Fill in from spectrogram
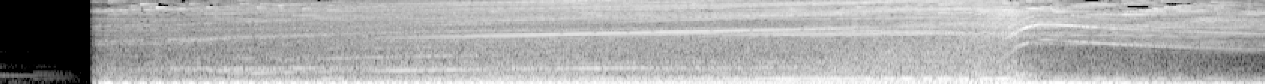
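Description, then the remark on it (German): Washing machines in a laundry room kick into their spin cycles one after another with a sudden loud rumble, motor whines climbing steadily in pitch over a dense mechanical roar, with a sharp swooping tone near the end. “Eine Waschmaschine nach der nächsten begann ihren Schleudergang.”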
